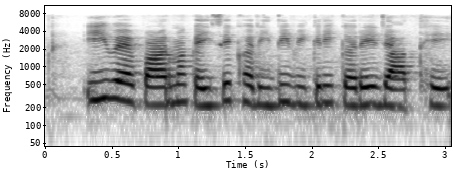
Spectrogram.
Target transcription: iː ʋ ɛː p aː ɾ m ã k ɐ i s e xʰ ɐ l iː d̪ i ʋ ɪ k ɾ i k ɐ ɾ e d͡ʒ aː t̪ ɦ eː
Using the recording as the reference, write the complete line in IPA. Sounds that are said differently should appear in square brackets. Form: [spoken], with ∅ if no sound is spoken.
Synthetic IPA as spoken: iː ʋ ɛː p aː ɾ m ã k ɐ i s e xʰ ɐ [ɾ] iː d̪ i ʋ ɪ k ɾ i k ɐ ɾ e d͡ʒ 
